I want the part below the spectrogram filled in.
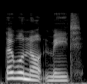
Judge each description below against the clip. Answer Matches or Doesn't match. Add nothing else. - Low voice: Doesn't match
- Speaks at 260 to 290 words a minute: Matches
